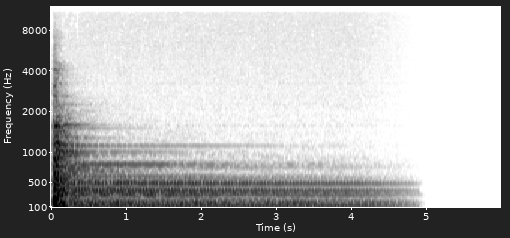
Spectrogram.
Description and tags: cello bell 1
Violoncello SFX Recorded
Cello, Violoncello, Hit, Cluster, Bell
